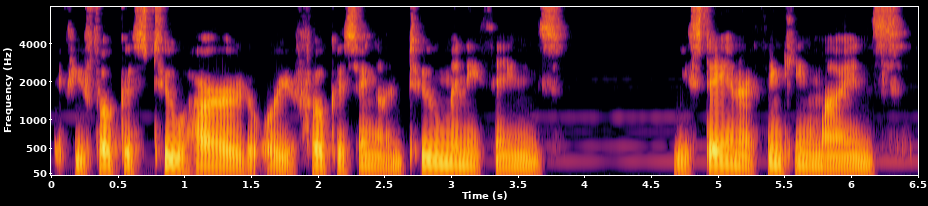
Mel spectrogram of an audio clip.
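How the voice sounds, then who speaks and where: A man leading a guided meditation as an instructor, speaking gently and calmly with measured pauses. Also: sits low, no echo. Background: soft meditation music with singing bowl tones.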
